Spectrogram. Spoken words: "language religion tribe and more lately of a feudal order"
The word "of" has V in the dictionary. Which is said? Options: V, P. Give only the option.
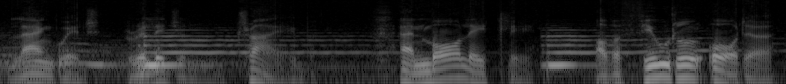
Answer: V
